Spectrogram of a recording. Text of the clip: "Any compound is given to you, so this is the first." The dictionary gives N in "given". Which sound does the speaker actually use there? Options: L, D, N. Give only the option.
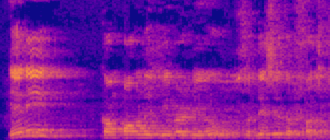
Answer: L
